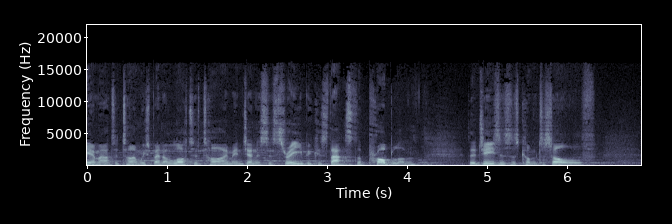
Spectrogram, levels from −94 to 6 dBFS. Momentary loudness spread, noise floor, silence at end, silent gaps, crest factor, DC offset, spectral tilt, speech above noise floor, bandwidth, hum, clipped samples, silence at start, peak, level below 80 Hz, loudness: 12 LU; -55 dBFS; 0.5 s; none; 22 dB; under 0.1%; -4.5 dB/octave; 25 dB; 16 kHz; none; under 0.1%; 0 s; -8 dBFS; -66 dBFS; -30 LUFS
